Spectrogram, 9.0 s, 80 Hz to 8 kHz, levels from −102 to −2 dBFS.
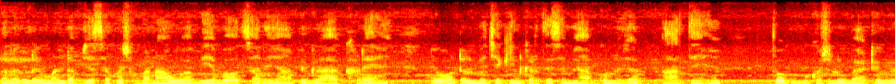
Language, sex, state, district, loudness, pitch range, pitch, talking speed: Hindi, male, Chandigarh, Chandigarh, -15 LUFS, 95-105 Hz, 100 Hz, 205 wpm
